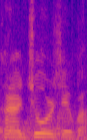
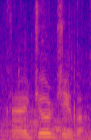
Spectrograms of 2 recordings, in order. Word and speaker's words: Karađorđeva: Oh, it's Karađorđeva. It's pronounced. It's written Karadordeva, but it's pronounced Karađorđeva. So D is G. No, Like Portuguese. Karađorđeva.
